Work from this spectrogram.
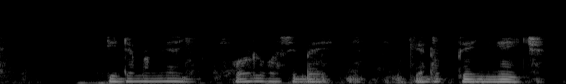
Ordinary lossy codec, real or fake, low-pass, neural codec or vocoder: none; real; 3.6 kHz; none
